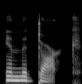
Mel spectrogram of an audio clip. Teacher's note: This foot uses two soft, unstressed syllables before striking with a hard stress at the end. The pattern is da-da-dum. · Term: anapest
